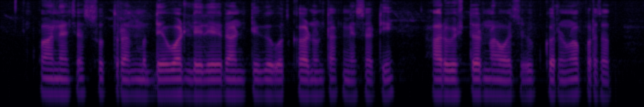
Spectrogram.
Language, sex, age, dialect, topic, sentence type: Marathi, male, 25-30, Standard Marathi, agriculture, statement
